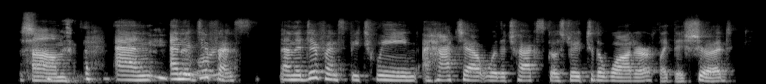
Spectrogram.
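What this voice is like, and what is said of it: Strained, fading hoarse voice. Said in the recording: “I'm losing my voice.”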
